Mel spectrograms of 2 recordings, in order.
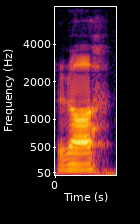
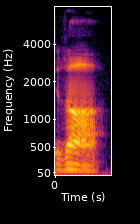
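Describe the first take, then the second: First: The word ends with an audible h sound. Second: The word ends with a change in pitch. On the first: The speaker calls it wrong. "So we wouldn't say ra" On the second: The speaker calls it right. "it means the increase in tone, not uh, a H sound"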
